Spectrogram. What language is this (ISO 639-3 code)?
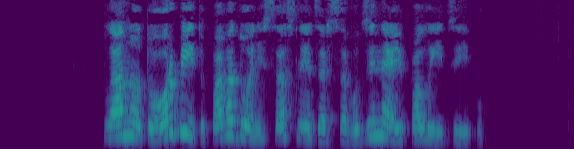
lav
